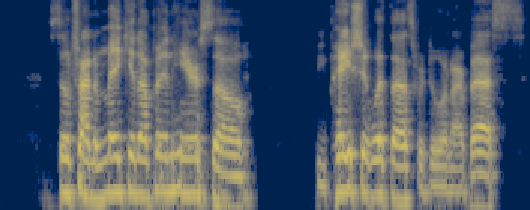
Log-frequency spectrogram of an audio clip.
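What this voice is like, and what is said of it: Slightly hoarse voice. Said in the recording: “Throat is still a little hoarse.”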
